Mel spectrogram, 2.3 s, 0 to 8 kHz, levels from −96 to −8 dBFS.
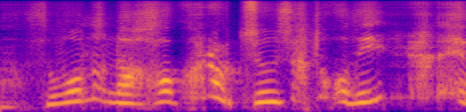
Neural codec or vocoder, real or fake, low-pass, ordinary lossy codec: codec, 16 kHz, 0.7 kbps, FocalCodec; fake; none; none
